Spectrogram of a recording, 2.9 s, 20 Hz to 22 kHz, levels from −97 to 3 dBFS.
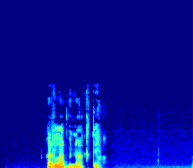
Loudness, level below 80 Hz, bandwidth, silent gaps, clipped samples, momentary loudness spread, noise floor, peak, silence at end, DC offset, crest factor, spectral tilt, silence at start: -30 LUFS; -80 dBFS; 9.8 kHz; none; under 0.1%; 11 LU; -79 dBFS; -12 dBFS; 1.4 s; under 0.1%; 20 dB; -7 dB/octave; 0.7 s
